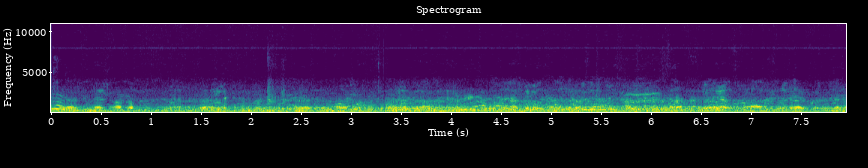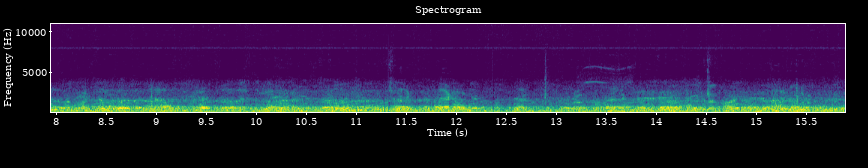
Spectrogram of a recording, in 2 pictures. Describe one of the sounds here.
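Men laugh softly.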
